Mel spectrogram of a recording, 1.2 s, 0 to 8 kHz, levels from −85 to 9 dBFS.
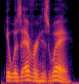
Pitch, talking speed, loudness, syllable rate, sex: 125 Hz, 255 wpm, -16 LUFS, 6.0 syllables/s, male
